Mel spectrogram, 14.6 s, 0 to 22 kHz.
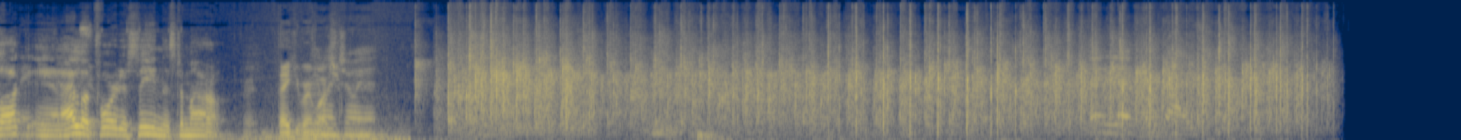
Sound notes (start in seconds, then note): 4.3 applause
